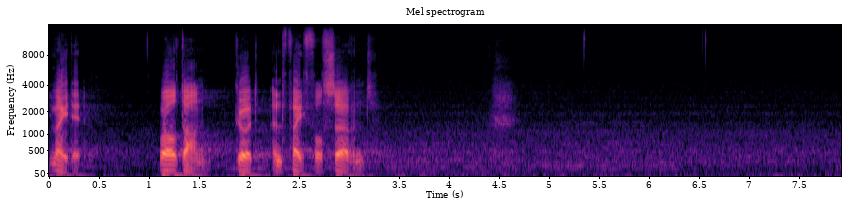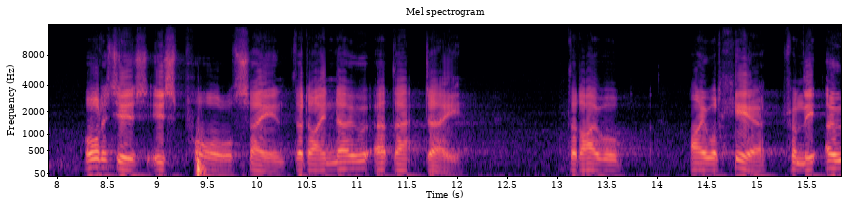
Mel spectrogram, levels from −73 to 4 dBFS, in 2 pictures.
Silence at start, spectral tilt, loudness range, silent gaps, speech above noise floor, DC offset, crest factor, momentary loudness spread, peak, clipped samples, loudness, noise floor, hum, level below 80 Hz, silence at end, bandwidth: 0 s; -3.5 dB/octave; 8 LU; none; 30 dB; under 0.1%; 24 dB; 17 LU; 0 dBFS; under 0.1%; -21 LUFS; -51 dBFS; none; -48 dBFS; 0 s; 16 kHz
